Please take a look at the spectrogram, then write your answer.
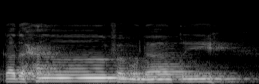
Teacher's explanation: وسط حلق سے ادا کریں گے حا کو، اور تنوین کے بعد فا آنے کی وجہ سے اخفا ہوگا۔ · دال نرمی سے پڑھا جائے گا اور اس پہ قلقلہ ہوگا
